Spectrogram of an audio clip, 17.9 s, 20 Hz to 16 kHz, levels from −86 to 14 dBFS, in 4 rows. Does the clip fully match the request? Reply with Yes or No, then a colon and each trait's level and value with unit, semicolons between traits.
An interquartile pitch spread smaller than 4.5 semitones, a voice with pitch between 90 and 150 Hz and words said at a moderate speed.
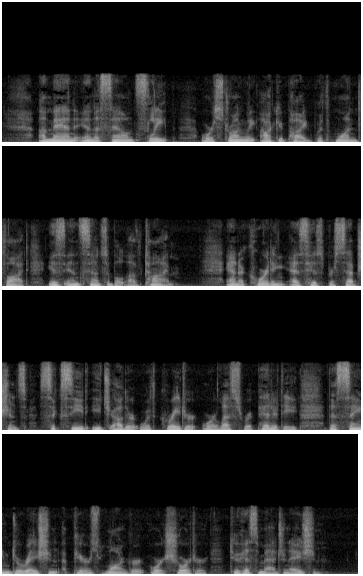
No: average, 2.9 semitones; medium, 140 Hz; slow, 130 wpm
